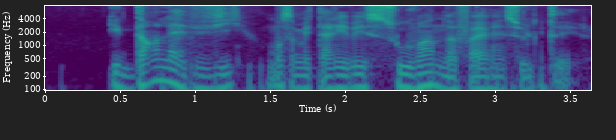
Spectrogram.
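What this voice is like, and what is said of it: Canadian French accent. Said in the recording (French): “Je suis canadien ... on comprend pas quand tu parles ... me suis fait insulter sur mon accent”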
